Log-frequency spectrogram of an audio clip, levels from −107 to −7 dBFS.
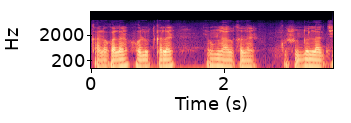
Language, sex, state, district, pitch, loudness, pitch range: Bengali, male, West Bengal, Malda, 110 Hz, -17 LUFS, 105-115 Hz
